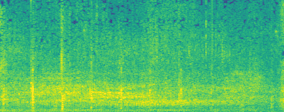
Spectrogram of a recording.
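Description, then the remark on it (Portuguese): Quick, evenly spaced footsteps of a man jogging past, panting, on the sidewalk of Bandeirantes avenue in Belo Horizonte, over a steady wash of outdoor street noise. “Agora só porque eu falei, acabou de passar um cara correndo aqui no passeio, sendo que tem uma pista de Cooper, mas ele prefere passar ofegante sem máscara do meu lado do que usar a pista para pista de caminhada.”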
